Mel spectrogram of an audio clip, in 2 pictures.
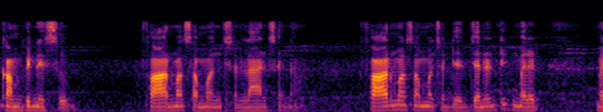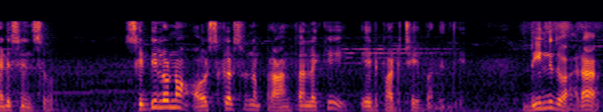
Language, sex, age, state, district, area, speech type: Telugu, male, 18-30, Telangana, Hyderabad, urban, spontaneous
